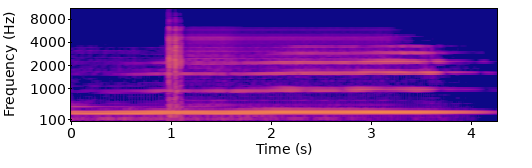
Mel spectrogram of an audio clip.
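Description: Closing music: a held, distorted electric guitar note with a wavering effect, struck again about a second in, then ringing on and fading out near the end.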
